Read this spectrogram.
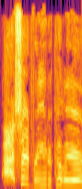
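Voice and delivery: very high, strained mock yell; mock holler at a runaway child; imitated yelling parent. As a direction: act a parent at the top of their voice. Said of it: "they're yelling top of their voice".

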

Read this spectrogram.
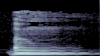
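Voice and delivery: a booming "Boom" like a struck gong; gong imitation. Shown as a demonstration. Pastor imitating a gong for the class, booming. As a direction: hit it like a gong. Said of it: "A gong makes what kind of sound?".

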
